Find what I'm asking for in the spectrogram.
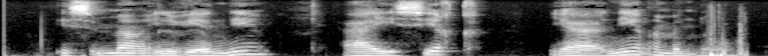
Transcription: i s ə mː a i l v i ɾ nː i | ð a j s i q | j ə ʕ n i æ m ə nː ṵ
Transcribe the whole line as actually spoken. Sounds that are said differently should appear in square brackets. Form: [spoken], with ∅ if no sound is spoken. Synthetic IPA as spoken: i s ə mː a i l v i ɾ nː i | [ʕ] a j s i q | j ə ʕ n i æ m ə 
